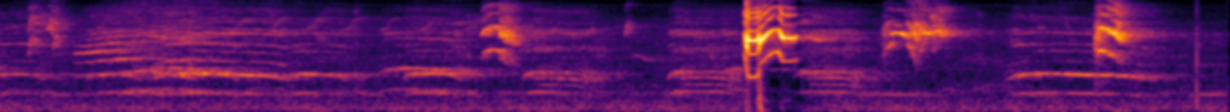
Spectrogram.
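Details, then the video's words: Parrot calling in a varied run of nasal, wavering squawks and short chatters, broken by one sharp, loud whistle near the middle and a few brief squeaky notes afterward. "Raw parrot"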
